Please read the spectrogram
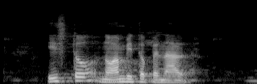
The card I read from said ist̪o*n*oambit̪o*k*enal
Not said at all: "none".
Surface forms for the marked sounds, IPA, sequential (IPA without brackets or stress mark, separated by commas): n, p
